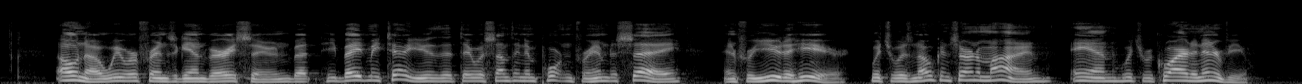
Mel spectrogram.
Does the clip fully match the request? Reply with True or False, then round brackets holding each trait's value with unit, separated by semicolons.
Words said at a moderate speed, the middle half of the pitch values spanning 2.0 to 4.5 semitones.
True (180 wpm; 4.0 semitones)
